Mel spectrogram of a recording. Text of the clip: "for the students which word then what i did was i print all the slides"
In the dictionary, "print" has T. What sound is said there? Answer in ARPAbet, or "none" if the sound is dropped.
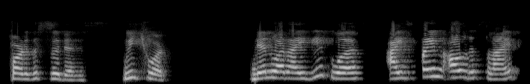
none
